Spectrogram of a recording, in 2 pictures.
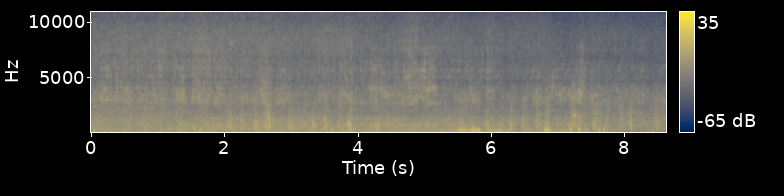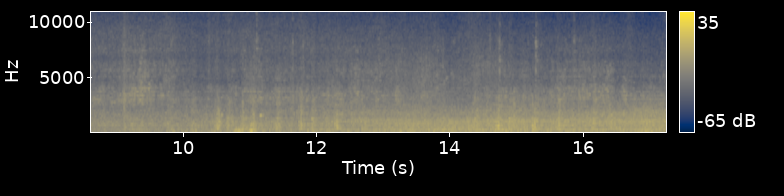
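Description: Train carriages rumble and clatter steadily along the rails.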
